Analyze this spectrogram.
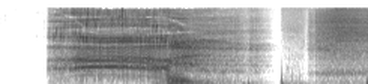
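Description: A woman's long, drawn-out groan that sounds like a sigh, voiced and breathy, sinking in pitch toward its end. A brief pause and a couple of short knocks follow.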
